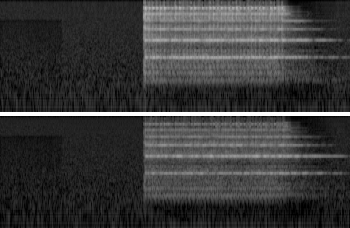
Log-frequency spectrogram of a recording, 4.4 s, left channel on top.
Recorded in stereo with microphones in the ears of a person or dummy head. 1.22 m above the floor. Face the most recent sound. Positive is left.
turn(degrees=70)  # may be behind; listen again after turning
